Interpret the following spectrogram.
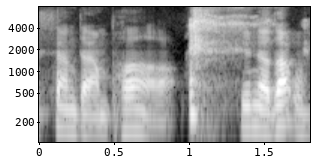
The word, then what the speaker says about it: Sandown: a lot of work saying that second syllable Sandown you know to actually go from one syllable to two to say sand down I mean that's quite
